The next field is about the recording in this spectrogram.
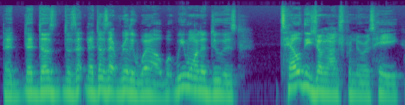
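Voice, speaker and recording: Halting, explaining man in his forties. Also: medium pitch. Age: 40s. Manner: explains step by step, halting with frequent um and uh. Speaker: program director, guest. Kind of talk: casual podcast interview.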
